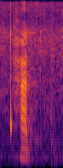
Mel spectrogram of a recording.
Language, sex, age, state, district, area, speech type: Assamese, female, 60+, Assam, Lakhimpur, rural, read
